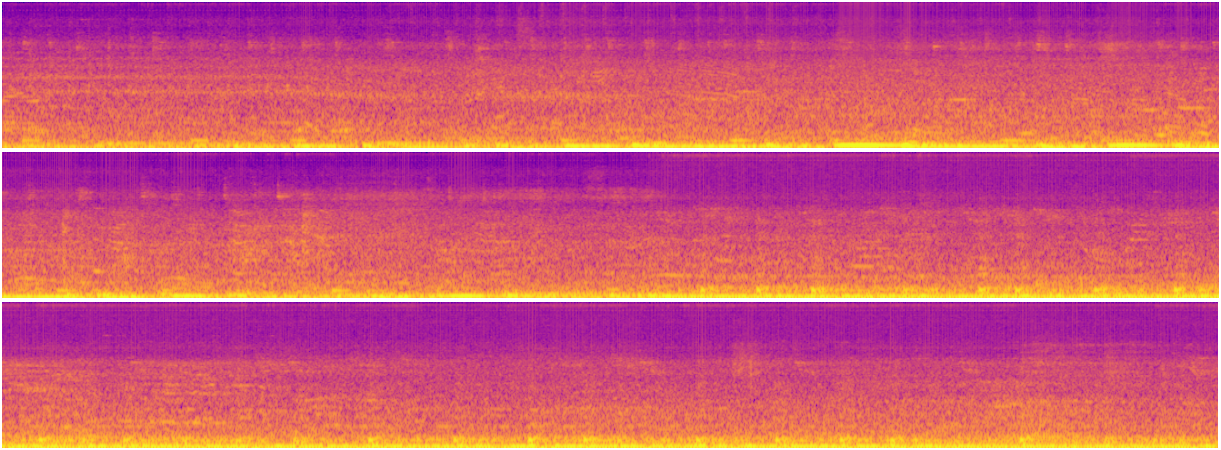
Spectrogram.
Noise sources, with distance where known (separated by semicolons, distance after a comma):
music from a fixed source, far; unidentified human voice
